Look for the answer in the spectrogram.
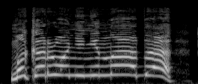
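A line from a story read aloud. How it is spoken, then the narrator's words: Quick shout. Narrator (Russian): только и успела крикнуть Фрида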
